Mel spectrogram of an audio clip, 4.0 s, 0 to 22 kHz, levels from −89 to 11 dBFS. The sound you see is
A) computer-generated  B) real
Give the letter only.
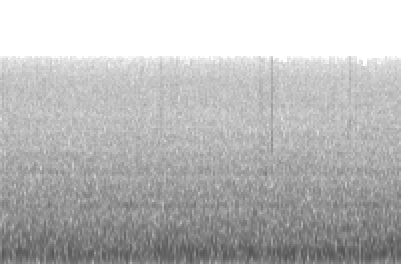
B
